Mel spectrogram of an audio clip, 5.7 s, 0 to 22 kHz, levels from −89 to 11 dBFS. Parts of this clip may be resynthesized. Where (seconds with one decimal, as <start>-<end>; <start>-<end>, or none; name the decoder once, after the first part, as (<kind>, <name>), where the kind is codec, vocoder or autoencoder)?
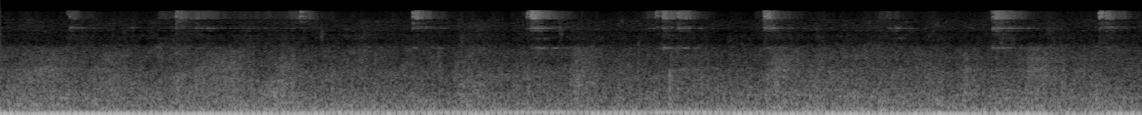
0.8-1.5 (codec, DAC)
